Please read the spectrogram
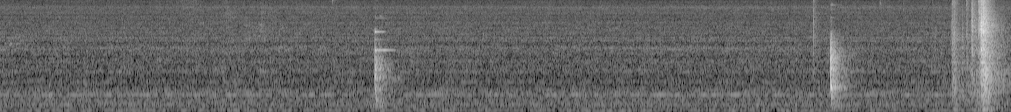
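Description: Glass measuring cup and bowl knocking and clinking as ingredients are tipped in: a clink about four seconds in, a sharper knock a little after eight seconds, and a louder clatter just before the end, over a faint steady hum.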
